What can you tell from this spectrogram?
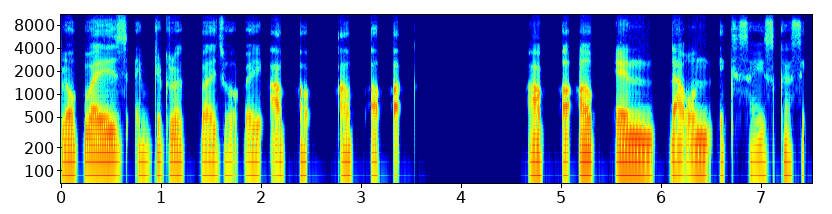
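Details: Adult man who stammers, speaking Hindi, who has done daily stammering practice including breathing and tongue twisters for about a month; stuttering.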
